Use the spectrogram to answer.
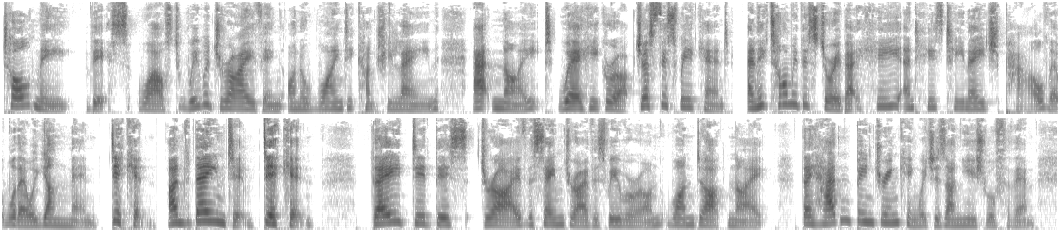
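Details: Adult woman speaking; normal voice.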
